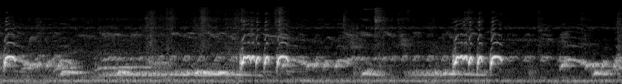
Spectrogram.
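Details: A vigorous local zebra dove, its round clear voice used to lure and tutor other birds. Quick bursts of bright, bubbling, clipped notes alternate with lower drawn cooing phrases from other doves.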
